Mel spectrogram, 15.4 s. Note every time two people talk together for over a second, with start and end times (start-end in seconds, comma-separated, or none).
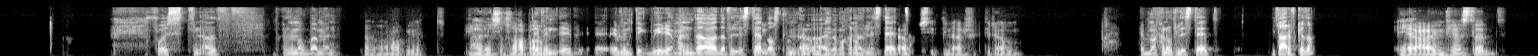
7.6-9.0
